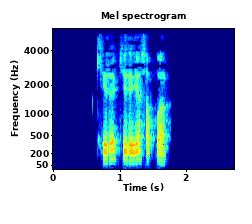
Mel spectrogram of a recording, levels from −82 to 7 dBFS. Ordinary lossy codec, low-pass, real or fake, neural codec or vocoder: MP3, 24 kbps; 5.4 kHz; fake; autoencoder, 48 kHz, 32 numbers a frame, DAC-VAE, trained on Japanese speech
